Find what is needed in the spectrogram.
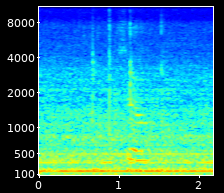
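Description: Steady low motor hum, with a couple of light clinks of a steel ladle stirring in a stainless steel pot of soup.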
